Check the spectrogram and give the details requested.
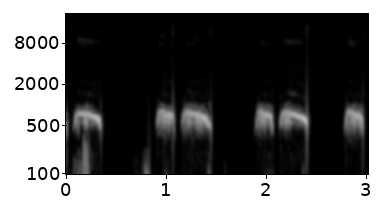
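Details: Spotted dove, Cà Mau, Vietnam, giving vigorous sắm thổ cooing: a short coo then a longer one sliding downward, phrases about a second apart, with faint low knocks.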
